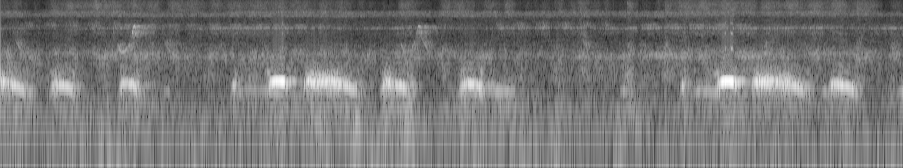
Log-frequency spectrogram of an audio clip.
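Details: Spotted dove perched on a person's hand and still cooing: soft, low hooting coos in short phrases, repeated in two groups with brief pauses between them, in a quiet indoor setting.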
